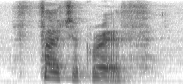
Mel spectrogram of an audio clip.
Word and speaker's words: photograph: Photograph. The stress is on the first syllable.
